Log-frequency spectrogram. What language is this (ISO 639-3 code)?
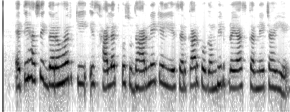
hin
